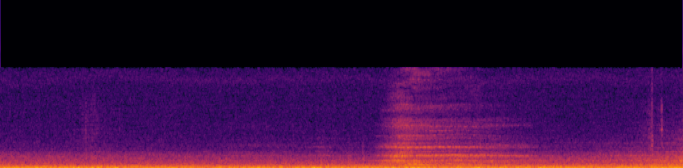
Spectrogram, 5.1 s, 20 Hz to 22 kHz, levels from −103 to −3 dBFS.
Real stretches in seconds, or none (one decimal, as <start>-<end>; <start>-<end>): 0.0-5.1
